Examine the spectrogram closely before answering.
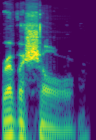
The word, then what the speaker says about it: Revachol: Revocol is pronounced Revachol. I'll be the judge of that. It's Revocol, as in like alcohol, but Revocol.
